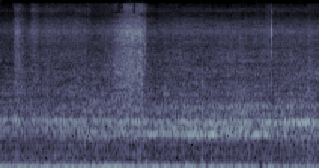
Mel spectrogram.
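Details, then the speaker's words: Vauxhall Corsa at auction, engine running: a deep rumble with a constant mid-pitched whine on top, judged not timing-chain noise; suspected to be the water pump, and the car is found very low on coolant. "Wasn't the chain that noise, that is the water pump by the sounds of it."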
